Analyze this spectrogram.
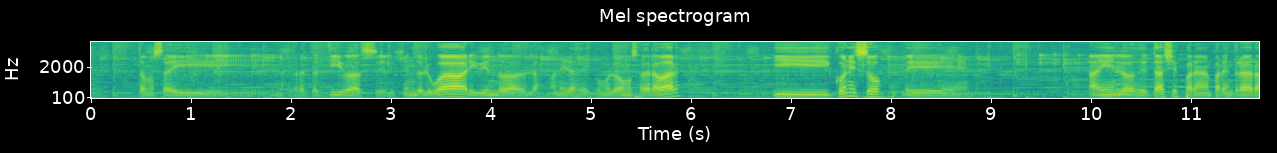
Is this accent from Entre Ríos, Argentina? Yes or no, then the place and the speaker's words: no; Mar del Plata, Buenos Aires Province, Argentina; Marplatense. Esta banda, bueno, empieza en el 2006. Somos todos de Mar del Plata.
